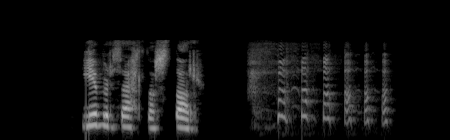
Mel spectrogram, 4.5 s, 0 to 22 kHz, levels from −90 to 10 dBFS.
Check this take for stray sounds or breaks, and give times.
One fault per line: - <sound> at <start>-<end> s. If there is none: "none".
- laugh at 2.5-4.0 s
